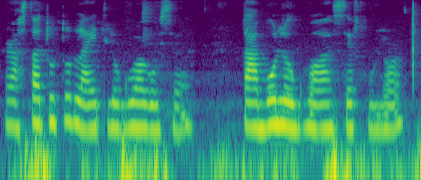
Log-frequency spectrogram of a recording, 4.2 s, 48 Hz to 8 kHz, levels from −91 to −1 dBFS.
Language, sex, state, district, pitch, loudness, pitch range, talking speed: Assamese, female, Assam, Kamrup Metropolitan, 215 Hz, -16 LUFS, 205-230 Hz, 115 wpm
